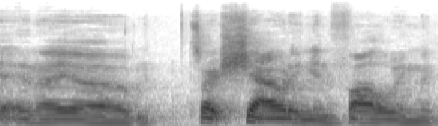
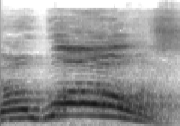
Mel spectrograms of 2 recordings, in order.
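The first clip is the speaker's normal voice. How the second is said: very high, very loud battle shout; 14 semitones higher, 9 dB louder than usual. A role-play player's character calls out during a goblin fight, shouting. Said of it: "I shout".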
